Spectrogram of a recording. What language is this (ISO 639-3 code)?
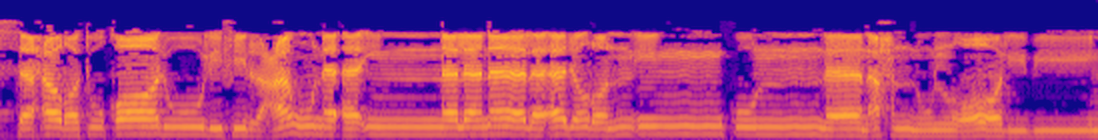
ara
